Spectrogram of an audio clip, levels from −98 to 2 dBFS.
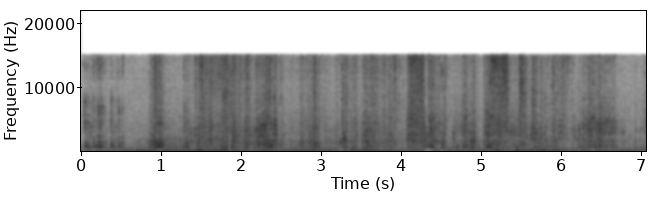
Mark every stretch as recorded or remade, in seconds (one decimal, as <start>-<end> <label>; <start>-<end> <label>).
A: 0.0-4.1 remade; 4.1-5.2 recorded; 5.2-5.9 remade; 5.9-7.1 recorded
